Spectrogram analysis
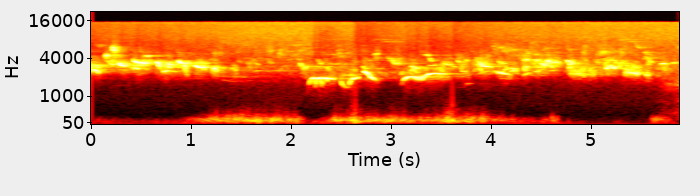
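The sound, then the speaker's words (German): A dense outdoor bird chorus led by a blackbird, with a song thrush singing among other birds in a steady stream of chirps and phrases, while low gusty wind rumble comes and goes underneath. “Nebenrolle, nee, zweite Hauptrolle ist die Singdrossel und dann verschiedene Akteure in den Nebenrollen.”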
